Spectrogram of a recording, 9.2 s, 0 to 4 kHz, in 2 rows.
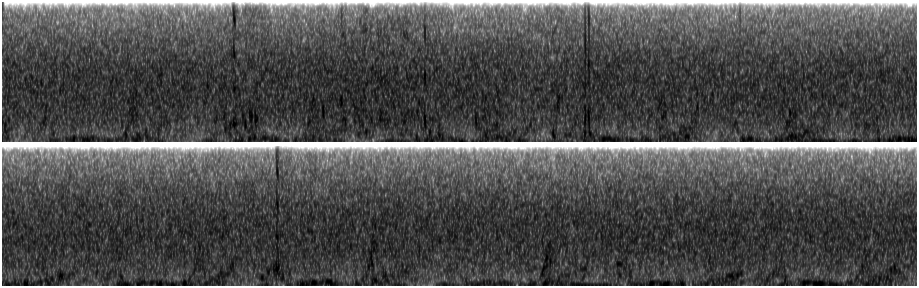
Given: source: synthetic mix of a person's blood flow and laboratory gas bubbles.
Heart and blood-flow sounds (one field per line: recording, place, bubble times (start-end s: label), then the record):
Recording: Doppler ultrasound of blood flow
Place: precordium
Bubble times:
0.57-0.71 s: bubbles
1.07-1.32 s: bubbles
1.56-1.64 s: bubbles
1.67-2.25 s: bubbles
2.33-2.53 s: bubbles
2.71-3.01 s: bubbles
5.80-6.03 s: bubbles
From the record:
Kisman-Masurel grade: 222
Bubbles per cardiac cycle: several, 3 to 8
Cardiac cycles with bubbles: 10 to 50%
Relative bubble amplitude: moderate (0.250 to 0.450)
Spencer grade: 2 (many but less than half of the cardiac periods contain bubble signals, singularly or in groups)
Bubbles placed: anywhere in the cardiac cycle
